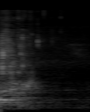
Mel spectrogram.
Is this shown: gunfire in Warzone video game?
no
